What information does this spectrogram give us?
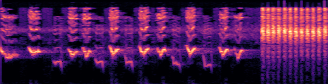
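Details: White-rumped shama song filled with 'gereja tarung' and rapid 'roll tembak' material: a fast series of clear whistled notes, many dipping downward, repeated about three per second, ending in a harsh, buzzy, rattling burst.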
